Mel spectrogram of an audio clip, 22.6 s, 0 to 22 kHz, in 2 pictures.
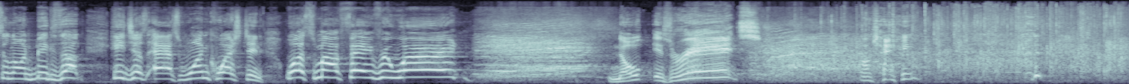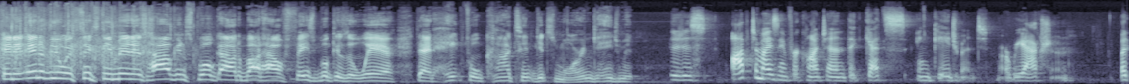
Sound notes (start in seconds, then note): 7.8 applause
